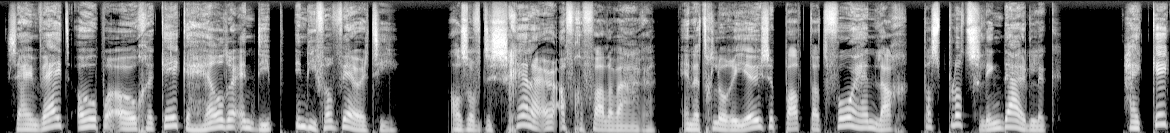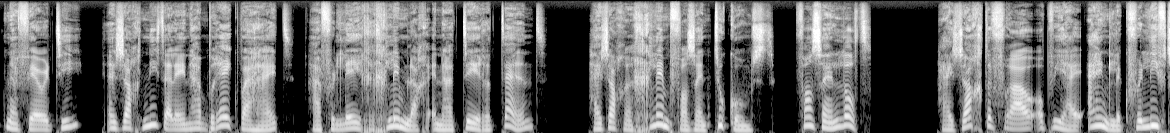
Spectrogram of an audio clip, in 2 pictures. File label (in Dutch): Luisterboek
